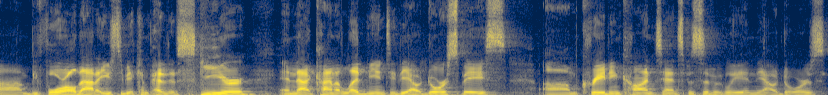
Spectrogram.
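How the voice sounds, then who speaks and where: Bright and sharp in tone, this voice with an American accent moves at a fairly quick pace, showing big swings in loudness and ordinary pitch variation. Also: man, medium pitch for a man. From Montana, US. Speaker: video creator. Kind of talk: panel discussion.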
